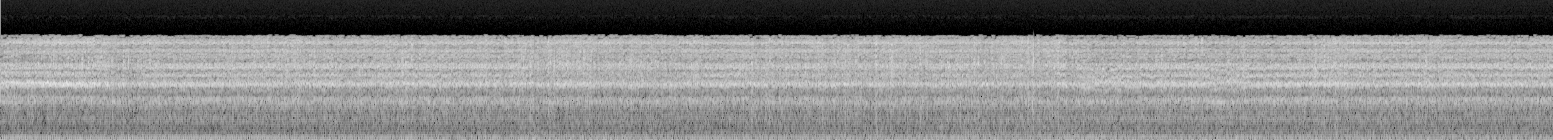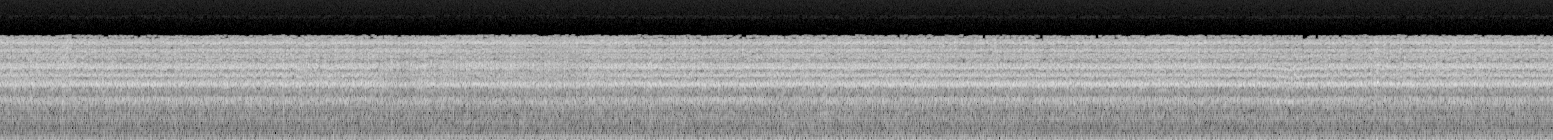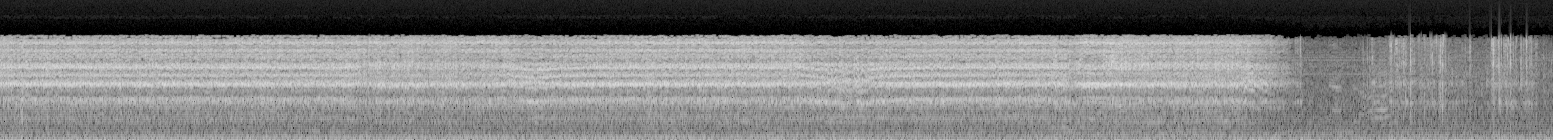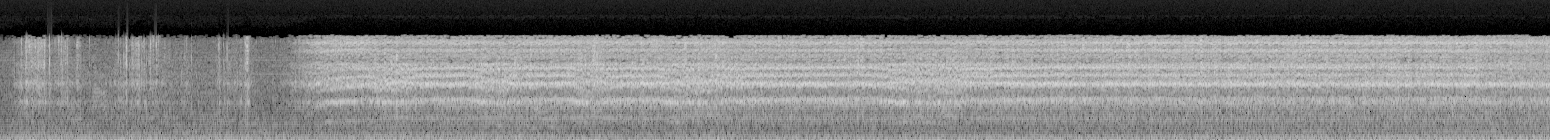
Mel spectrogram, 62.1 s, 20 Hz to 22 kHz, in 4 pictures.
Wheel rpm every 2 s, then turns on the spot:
160, 160, 160, 160, 160, 160, 160, 160, 160, 160, 160, 160, 160, 160, 160, 160, 160, 160, 160, 160, 160, 120, 10, 20, 40, 160, 160, 160, 160, 160, 160.
44-48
